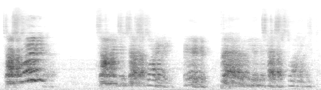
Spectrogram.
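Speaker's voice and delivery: high squeak dropping to a rasp and back; strained, squeaky mock outrage; little G. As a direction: demand it as an alarmed little boss. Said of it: "little G immediately goes".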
